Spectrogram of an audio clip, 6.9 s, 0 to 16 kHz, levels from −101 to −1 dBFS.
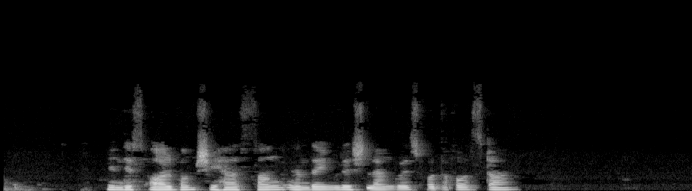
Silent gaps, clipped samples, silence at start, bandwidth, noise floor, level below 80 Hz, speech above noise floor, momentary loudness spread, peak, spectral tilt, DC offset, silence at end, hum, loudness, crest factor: none; under 0.1%; 1.05 s; 4.7 kHz; -80 dBFS; -68 dBFS; 59 dB; 9 LU; -4 dBFS; -9.5 dB/octave; under 0.1%; 1.75 s; none; -23 LUFS; 20 dB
